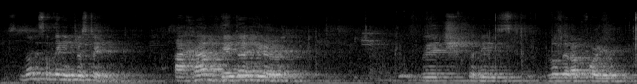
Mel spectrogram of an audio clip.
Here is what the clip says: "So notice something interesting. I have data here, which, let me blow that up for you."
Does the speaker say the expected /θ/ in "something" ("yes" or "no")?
no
